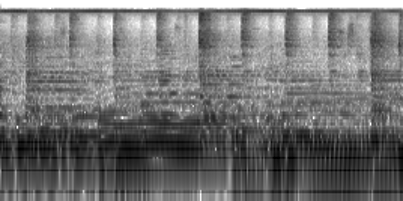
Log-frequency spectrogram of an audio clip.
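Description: Live jazz band playing an instrumental passage, with sustained chords over a light steady beat.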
